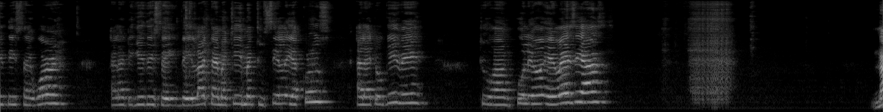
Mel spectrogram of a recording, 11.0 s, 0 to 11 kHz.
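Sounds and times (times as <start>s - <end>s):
man breathing in: 5.4s - 5.9s.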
